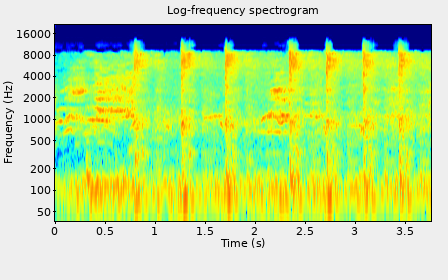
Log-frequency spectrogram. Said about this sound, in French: Cette détonation pour 7 coups de feu dans son dos. 7 coups de feu qui ne le tuent pas.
